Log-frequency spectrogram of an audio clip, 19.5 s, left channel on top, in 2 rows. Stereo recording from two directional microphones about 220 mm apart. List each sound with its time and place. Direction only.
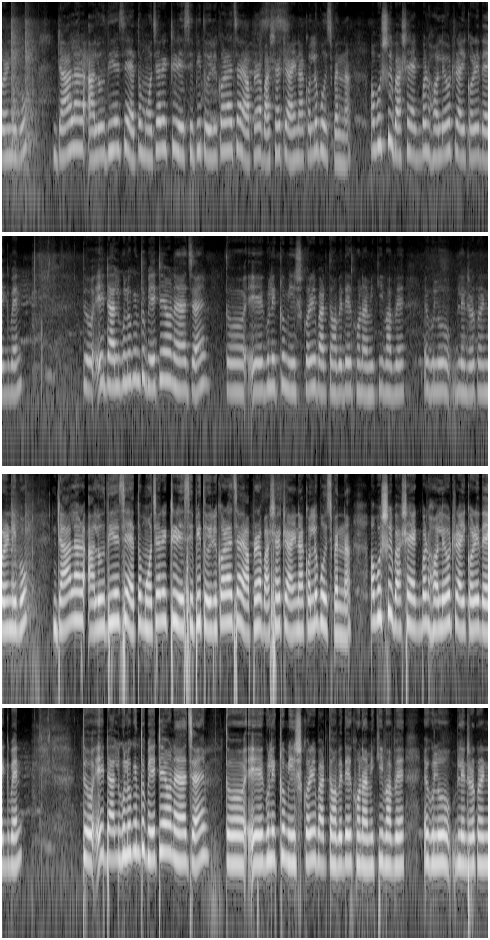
0.4 s speech: 45° right (ahead or behind)
11.3 s speech: 50° right (ahead or behind)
